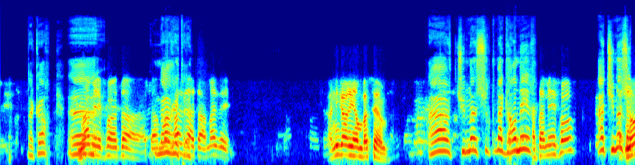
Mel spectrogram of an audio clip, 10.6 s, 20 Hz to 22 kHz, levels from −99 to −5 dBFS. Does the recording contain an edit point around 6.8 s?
no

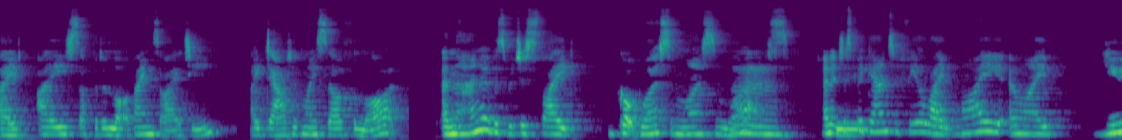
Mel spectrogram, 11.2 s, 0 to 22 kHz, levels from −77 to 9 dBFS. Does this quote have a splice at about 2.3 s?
yes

